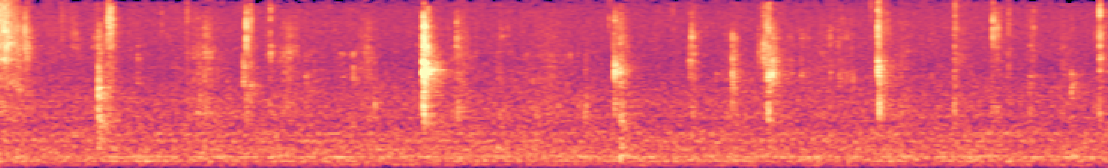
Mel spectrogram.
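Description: Close-miked biting and chewing of a crunchy hard-shell taco, with sharp crunches at irregular intervals, the loudest a little under three seconds in, over a steady low hum.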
